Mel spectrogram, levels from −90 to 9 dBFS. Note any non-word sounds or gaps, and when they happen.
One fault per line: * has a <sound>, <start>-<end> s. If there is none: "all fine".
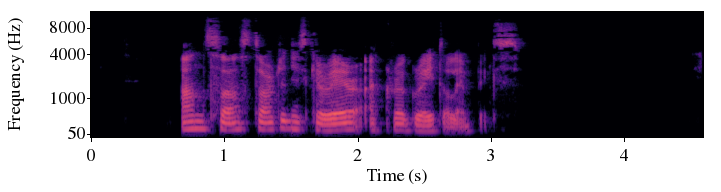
all fine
